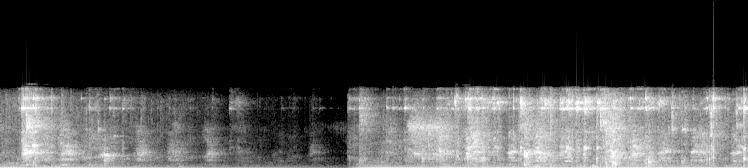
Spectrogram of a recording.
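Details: Two nine-month-old Basenji sisters playing wildly indoors on a rainy day, crashing around the house: rough growls, scuffles and yips in rapid bursts, a quieter lull midway, then loud continuous play noise resumes.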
